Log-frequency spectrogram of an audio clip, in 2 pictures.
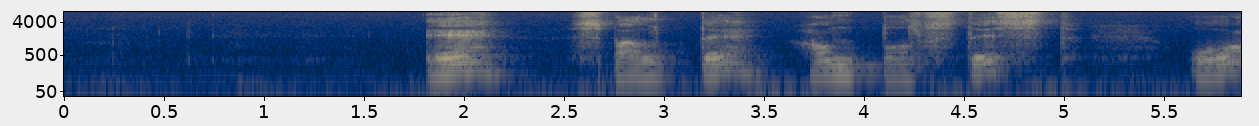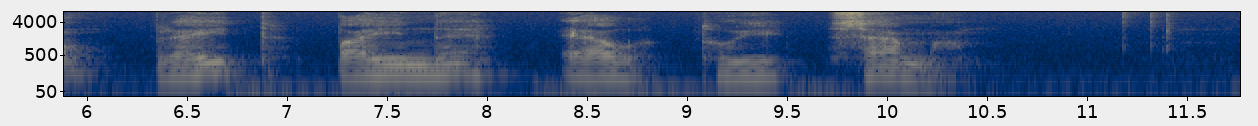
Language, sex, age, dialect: Faroese, male, 61+, Suðuroy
